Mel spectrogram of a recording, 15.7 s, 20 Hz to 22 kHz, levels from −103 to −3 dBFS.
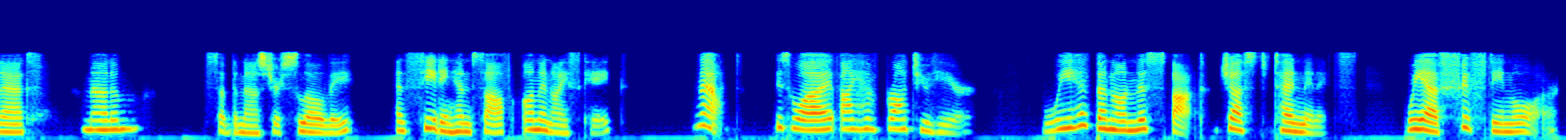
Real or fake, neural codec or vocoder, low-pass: fake; codec, 16 kHz, 0.5 kbps, X-Codec, HuBERT features, trained on balanced general audio; 5.4 kHz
